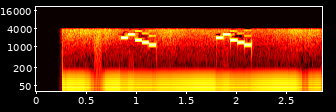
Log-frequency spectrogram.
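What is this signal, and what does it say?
Five-tone selective call (ZVEI), heard as quick runs of five tones, tones of about 80 ms. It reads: 88642 88642
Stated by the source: ZVEI five-tone selective call received on SDR.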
